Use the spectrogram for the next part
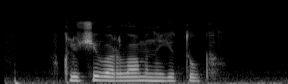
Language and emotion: Russian, neutral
